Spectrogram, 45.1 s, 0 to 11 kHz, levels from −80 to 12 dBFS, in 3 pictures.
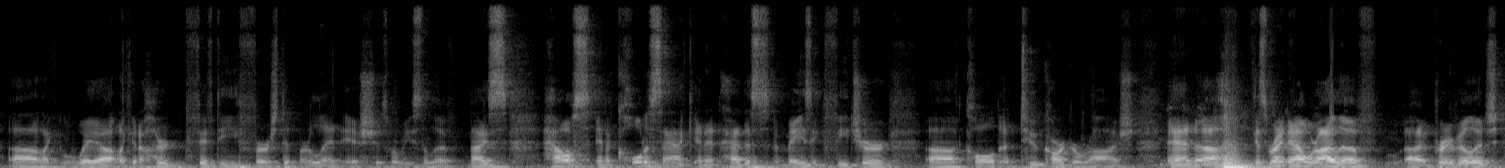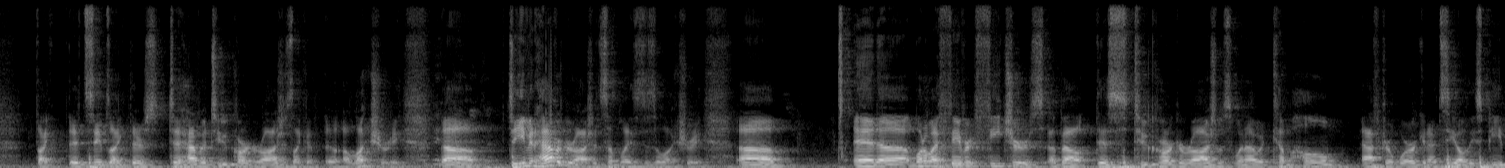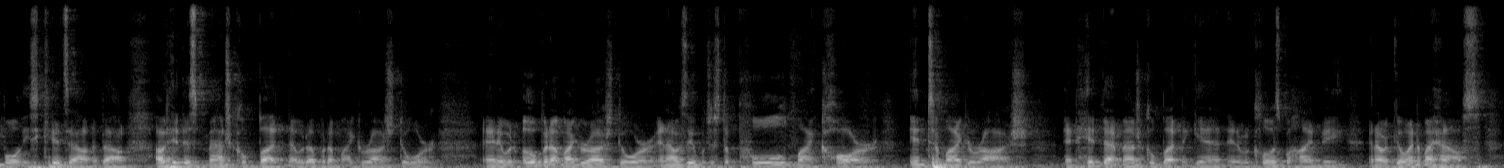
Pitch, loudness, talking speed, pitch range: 115 Hz, -20 LUFS, 210 wpm, 105-125 Hz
